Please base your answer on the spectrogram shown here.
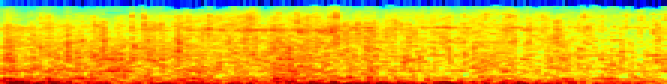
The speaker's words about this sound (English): where you can see a huge ripple and the top rungs of this ladder explode out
